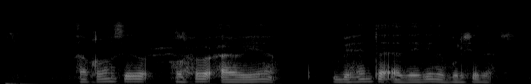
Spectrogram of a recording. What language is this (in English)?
Somali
